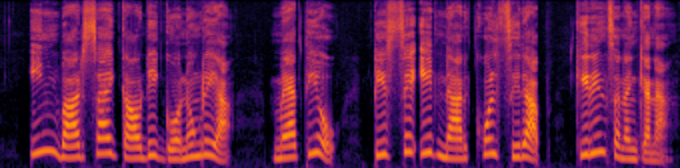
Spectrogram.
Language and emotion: Santali, neutral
